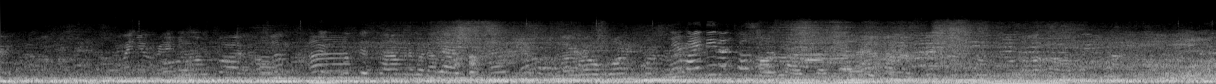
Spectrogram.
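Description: Indistinct chatter from a crowd of guests moving through a doorway, over a steady low hum.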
